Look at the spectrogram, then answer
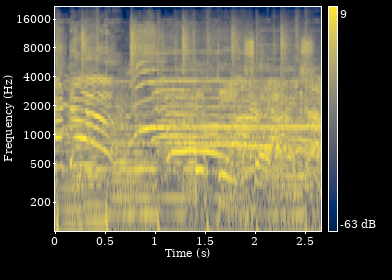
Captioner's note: crowd cheering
